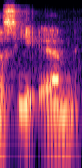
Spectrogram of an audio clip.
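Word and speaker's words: cin: for the user input the cn pronounced a cn is a predefined variable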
